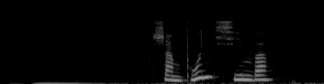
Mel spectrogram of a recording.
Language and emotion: Russian, positive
